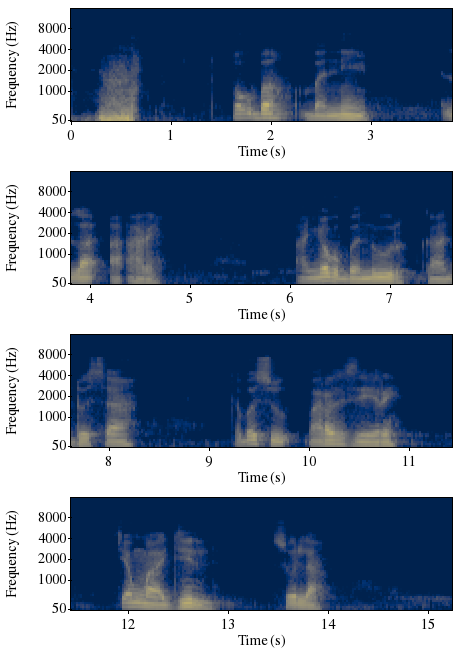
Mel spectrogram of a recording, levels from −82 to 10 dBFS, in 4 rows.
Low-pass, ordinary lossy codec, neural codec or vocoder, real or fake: 7.2 kHz; AAC, 48 kbps; codec, 16 kHz, 2 kbps, X-Codec, WavLM features, trained on Multilingual LibriSpeech; fake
